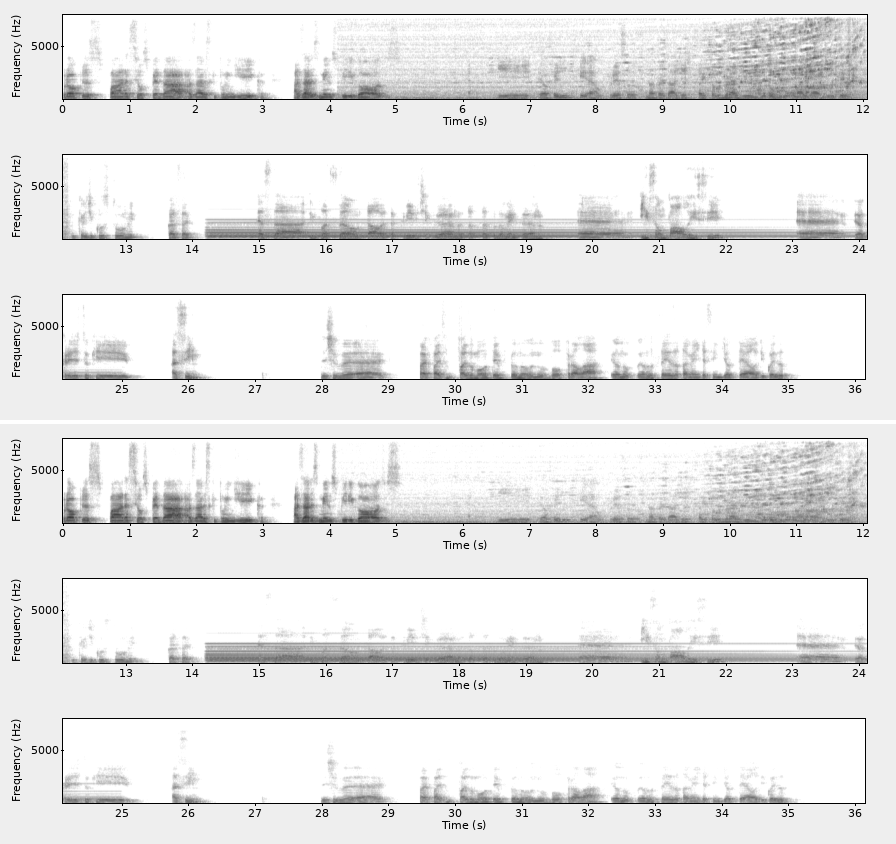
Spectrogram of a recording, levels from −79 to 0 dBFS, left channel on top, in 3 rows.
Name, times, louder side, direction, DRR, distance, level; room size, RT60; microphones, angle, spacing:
voice 1, 0.0-3.1 3.5-5.0, right 4 dB, 35° right, 0.3 m, -26 dB
sound 1, 4.1-12.1, left 3 dB, 80° left, 1.0 m, -38 dB
voice 2, 6.5-11.9 12.2-13.2 13.6-14.0 15.0-19.3 19.8-22.0 23.1-25.2 25.8-26.2 28.0-29.0 29.5-34.9, left 4 dB, 55° left, 0.4 m, -35 dB
sound 2, 14.2-25.0, left 1 dB, 85° right, 0.6 m, -36 dB
4.1 x 3.5 x 2.4 m
head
